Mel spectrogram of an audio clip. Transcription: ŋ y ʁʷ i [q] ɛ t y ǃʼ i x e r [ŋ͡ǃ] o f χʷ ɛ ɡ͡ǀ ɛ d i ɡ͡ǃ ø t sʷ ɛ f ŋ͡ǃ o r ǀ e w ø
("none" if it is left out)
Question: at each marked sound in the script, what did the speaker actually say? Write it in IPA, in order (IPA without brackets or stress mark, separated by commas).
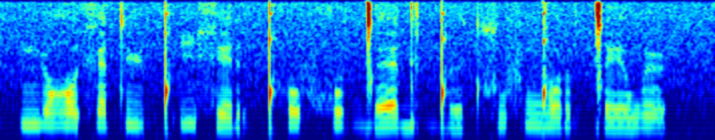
x, ǃʰ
